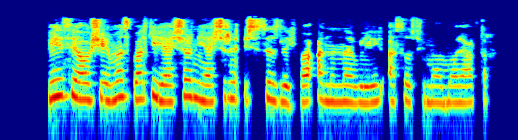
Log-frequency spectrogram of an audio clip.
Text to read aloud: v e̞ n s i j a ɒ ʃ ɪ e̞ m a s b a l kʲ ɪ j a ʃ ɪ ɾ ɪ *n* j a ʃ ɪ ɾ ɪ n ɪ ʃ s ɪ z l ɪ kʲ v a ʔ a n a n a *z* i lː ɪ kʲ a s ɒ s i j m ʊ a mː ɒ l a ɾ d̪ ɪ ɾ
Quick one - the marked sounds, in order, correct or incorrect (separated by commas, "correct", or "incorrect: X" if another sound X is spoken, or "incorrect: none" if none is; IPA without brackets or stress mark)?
correct, incorrect: v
